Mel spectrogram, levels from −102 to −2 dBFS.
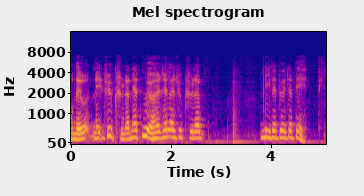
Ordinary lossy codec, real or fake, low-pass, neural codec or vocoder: none; fake; 7.2 kHz; codec, 16 kHz, 8 kbps, FreqCodec, larger model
